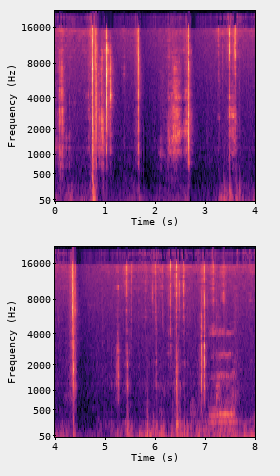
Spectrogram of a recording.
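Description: Typing on a computer keyboard while writing a database query, irregular close clicks and short bursts of keystrokes between pauses, with someone talking at times.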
